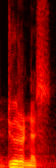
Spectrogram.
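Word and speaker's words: Dyrness: Saya baru tahu panggilnya Dearness, bukan Dearness. Karena ternyata ini katanya nama Norwegia. Di mana tulisannya harusnya D-U-R-N-E-S-S. U yang ada tanda di atasnya. Jadi bacanya Dearness.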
